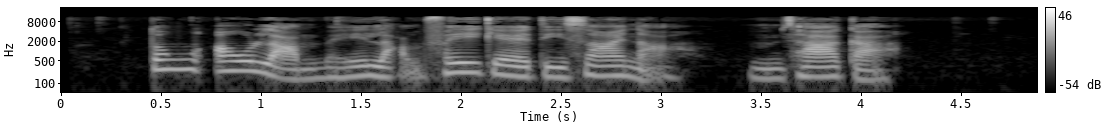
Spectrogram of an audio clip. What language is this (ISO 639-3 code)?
yue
